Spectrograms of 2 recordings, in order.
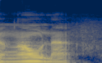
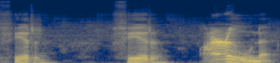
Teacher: Au pendek, auna pakainya u bukan pakai o, bukan fir ngauna tapi fir auna.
